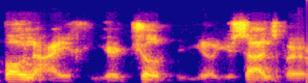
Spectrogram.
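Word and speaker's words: בניך: So when we say don't pronounce it banaich ela bonaich, there's a certain reasonableness to that it's written without vowels in order to convey multiple meanings.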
